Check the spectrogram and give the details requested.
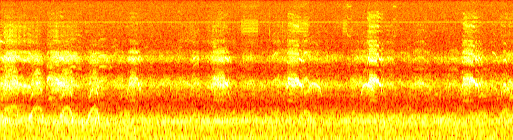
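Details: Black-headed gull at its nest with three chicks, giving short repeated calls with arching, slightly nasal notes every second or so over steady low background rumble.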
